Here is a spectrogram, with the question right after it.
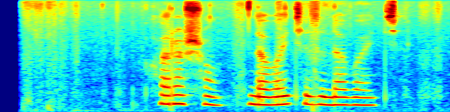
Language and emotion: Russian, neutral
